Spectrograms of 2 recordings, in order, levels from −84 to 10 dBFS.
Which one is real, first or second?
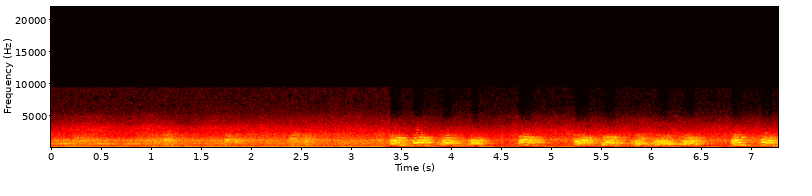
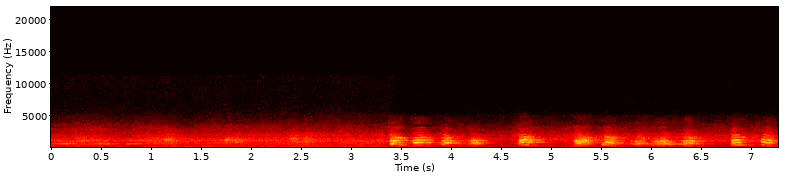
first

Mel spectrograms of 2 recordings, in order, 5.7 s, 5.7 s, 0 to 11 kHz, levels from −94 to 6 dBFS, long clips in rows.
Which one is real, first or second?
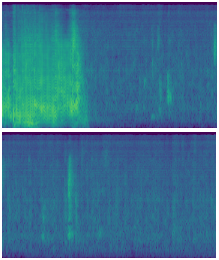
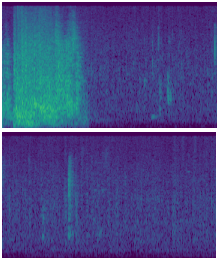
second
